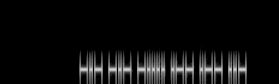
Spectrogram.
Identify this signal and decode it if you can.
Morse code, heard as a keyed tone, about 50 wpm, 700 Hz. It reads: KK6WWU
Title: USA Call Signs Repeated 3x 50wpm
